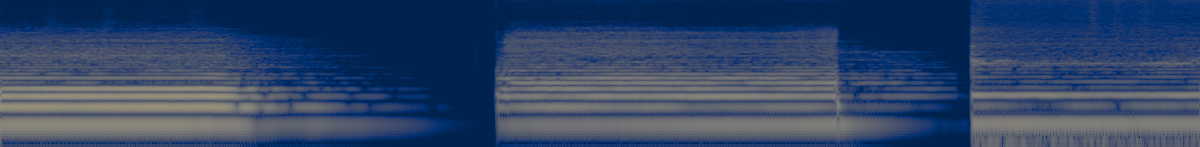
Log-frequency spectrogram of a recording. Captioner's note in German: Schiffshorngeräusch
